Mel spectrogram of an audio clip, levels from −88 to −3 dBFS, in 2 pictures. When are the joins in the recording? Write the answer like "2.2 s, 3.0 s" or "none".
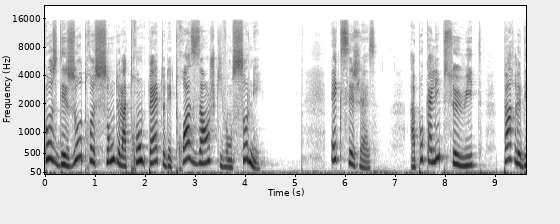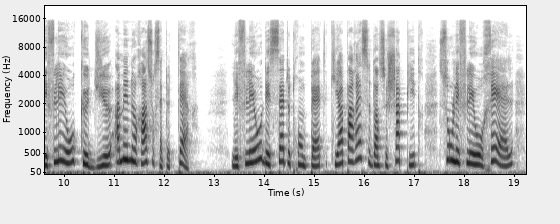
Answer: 13.3 s

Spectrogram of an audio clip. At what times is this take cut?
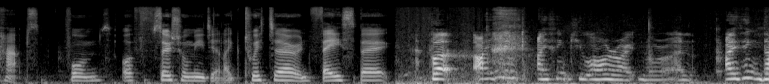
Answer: none

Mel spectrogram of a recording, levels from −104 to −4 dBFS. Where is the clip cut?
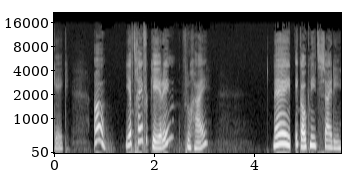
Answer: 4.7 s

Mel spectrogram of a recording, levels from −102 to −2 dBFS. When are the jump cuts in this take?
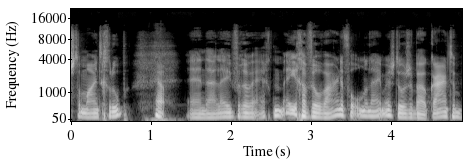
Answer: none

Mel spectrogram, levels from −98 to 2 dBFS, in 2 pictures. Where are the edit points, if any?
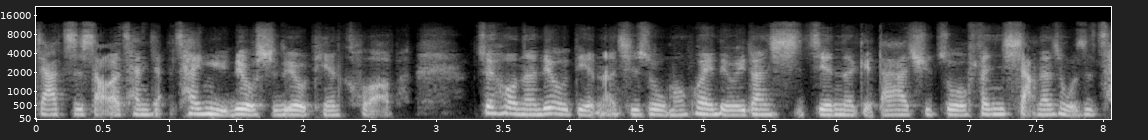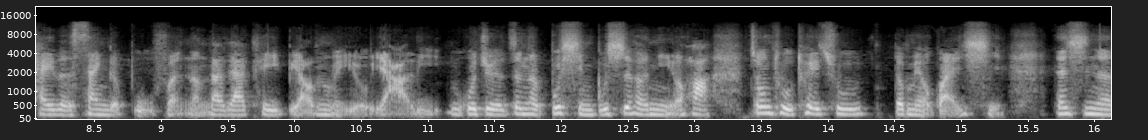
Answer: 2.3 s, 7.5 s

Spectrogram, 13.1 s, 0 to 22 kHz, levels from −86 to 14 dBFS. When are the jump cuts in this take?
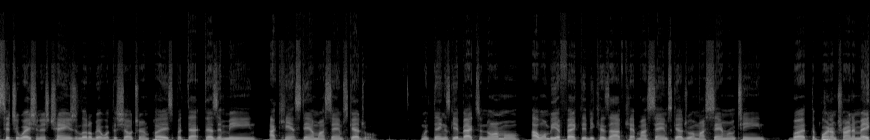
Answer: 6.2 s, 7.9 s, 11.7 s

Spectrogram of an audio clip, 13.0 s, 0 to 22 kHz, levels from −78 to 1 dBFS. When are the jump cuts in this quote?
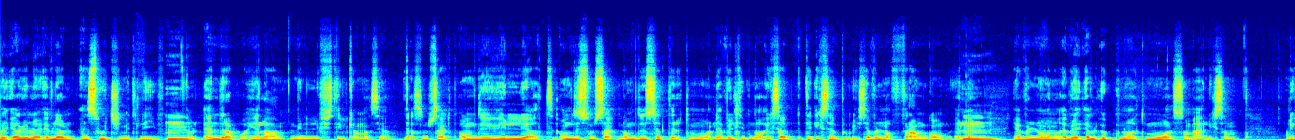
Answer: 4.0 s

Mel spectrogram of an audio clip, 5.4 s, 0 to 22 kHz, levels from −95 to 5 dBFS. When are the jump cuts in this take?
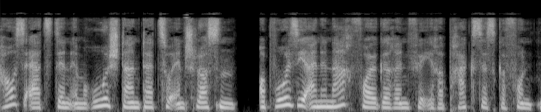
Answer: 2.5 s

